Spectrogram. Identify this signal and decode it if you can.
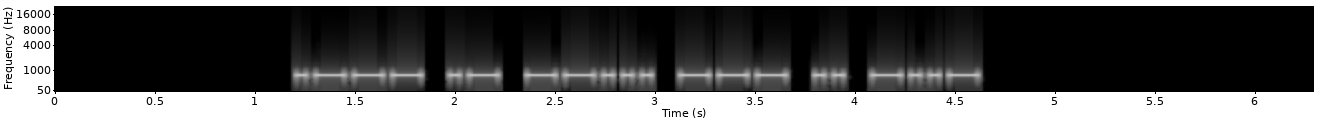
Morse code, heard as a keyed tone, about 25 wpm, 700 Hz. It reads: JA7OIX
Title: DXCC-100 Call Signs - 6 Characters - 25wpm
